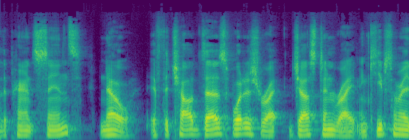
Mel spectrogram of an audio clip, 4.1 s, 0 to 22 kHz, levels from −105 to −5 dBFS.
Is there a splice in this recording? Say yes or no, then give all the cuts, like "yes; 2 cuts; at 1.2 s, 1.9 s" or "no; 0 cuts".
yes; 1 cut; at 0.9 s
